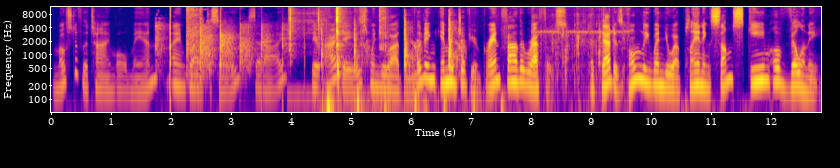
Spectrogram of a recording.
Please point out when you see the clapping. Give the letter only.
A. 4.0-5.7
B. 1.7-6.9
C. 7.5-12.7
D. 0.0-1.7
B.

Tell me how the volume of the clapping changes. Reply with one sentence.
The volume of the clapping goes down, then up.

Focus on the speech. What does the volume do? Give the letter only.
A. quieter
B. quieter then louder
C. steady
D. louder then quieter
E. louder
E.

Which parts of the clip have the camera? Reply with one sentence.
The camera can be heard from 4.0 to 5.7 s.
